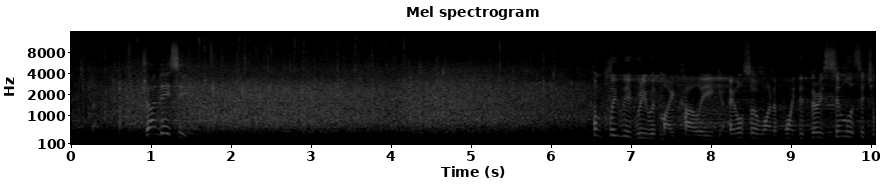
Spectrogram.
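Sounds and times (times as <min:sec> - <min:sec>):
audience applauding: 0:00.0 - 0:07.3.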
